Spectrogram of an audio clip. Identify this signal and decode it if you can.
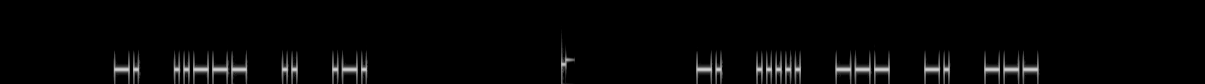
Morse code, heard as a keyed tone, about 25 wpm, spaced as for 16 wpm, 700 Hz. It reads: N2IR N5ONO
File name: Lesson 15g - Number 5 - Call Signs 25wpm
